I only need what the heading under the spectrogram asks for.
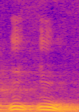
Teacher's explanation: उच्चरित करके आप देख खुद सकते हैं, जैसे ऊ देखेंगे दोनों ओठ पर बल पड़ रहा है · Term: ओष्ठ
